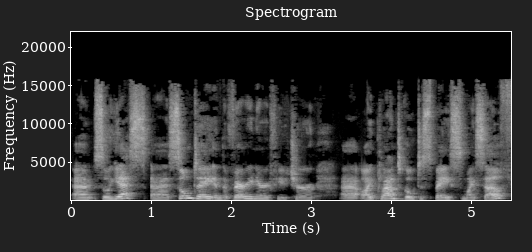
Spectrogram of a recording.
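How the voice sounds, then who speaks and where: Talking at a moderate pace, a woman in an Irish accent has a fairly high pitch and ordinary pitch variation. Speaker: space educator and astronaut candidate. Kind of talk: promotional self-introduction. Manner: hesitant, many fillers.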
